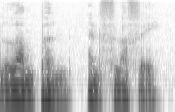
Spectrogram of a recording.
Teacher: the assonance of the short vowel ah in lumpen and fluffy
